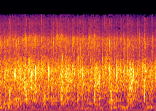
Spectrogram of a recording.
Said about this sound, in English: Let's give God a hand clap of praise for diversity.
